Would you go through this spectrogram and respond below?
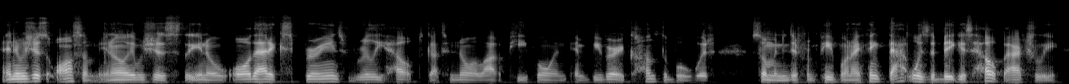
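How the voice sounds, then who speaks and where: A man's voice: on the low side, steady tone, quick pace, gravelly, a bit bright, dry recording. A middle-aged man with a New York accent, a filmmaker rambling through interview answers with many restarts and "you know" fillers. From New York City. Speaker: filmmaker guest.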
